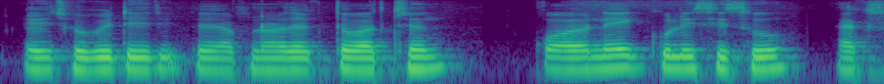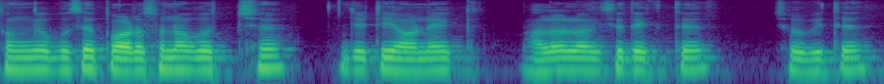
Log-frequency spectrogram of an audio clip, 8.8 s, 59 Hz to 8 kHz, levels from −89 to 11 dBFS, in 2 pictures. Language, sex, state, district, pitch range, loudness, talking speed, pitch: Bengali, male, West Bengal, Malda, 135-145 Hz, -19 LUFS, 120 wpm, 135 Hz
